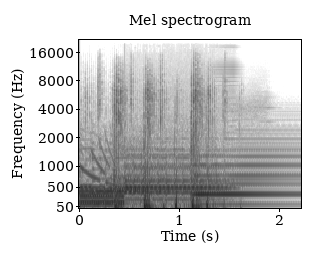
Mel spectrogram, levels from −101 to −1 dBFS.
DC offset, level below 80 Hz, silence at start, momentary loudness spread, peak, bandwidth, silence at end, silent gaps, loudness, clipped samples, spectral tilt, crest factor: under 0.1%; -34 dBFS; 0 s; 10 LU; -10 dBFS; 14.5 kHz; 0 s; none; -25 LUFS; under 0.1%; -6.5 dB/octave; 14 dB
